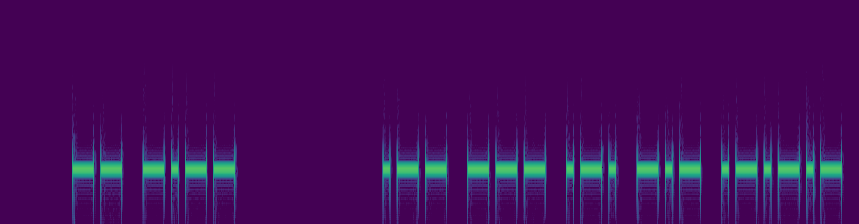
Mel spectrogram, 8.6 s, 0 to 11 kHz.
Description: Morse code, heard as a keyed tone, about 17 wpm, 700 Hz. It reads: MY WORK.
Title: 3x Word-Spacing - Sentences from Top 300 Words - 17wpm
